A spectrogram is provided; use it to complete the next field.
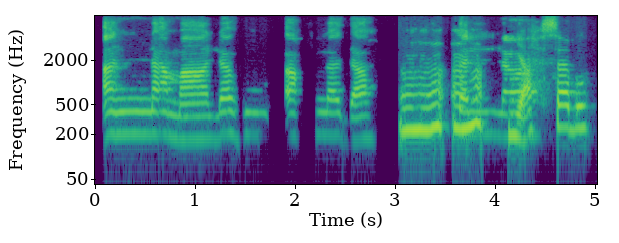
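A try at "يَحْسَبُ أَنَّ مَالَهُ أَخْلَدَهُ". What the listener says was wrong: یحسب چھوڑ گئی ہیں، یحسب ان،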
